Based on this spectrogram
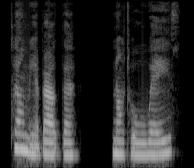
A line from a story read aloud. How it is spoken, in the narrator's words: I said quietly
